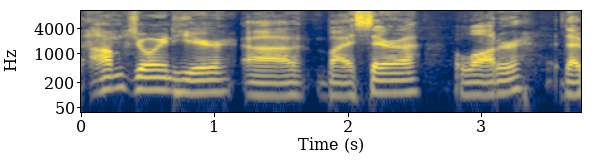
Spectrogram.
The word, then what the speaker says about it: Laughter: So anyways, I'm joined here by Sarah Lauder. Did I pronounce that Yeah.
